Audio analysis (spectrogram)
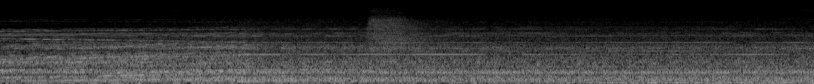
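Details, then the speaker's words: New large lathe on first start, supply converted to 380 V, spindle in the mid speed range with variable frequency drive adjustment: steady, even whir with constant gear hum, no knocks or rattles; runs normally. "Và bây giờ chúng ta có thể khởi động máy tiện. Vì vậy, chúng ta sẽ bắt đầu ở dải tốc độ trung bình và sau đó sẽ điều chỉnh bằng biến tần."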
